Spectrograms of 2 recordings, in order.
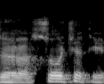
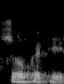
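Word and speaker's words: शोचति: This one is Sochati, not Sokati, Sochati. Sochati. Okay. Yeah. All right. Yeah, Mataji, here in Bhagavad Gita, when you see any scripture, see Mm-hmm. pronounce as Mm-hmm. cha. Prasannatma. Okay. Na Sochati. Okay. Sochati. We pronounce as cha, not sa.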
